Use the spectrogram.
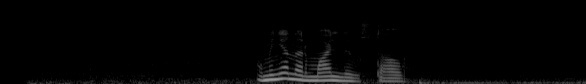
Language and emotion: Russian, sad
